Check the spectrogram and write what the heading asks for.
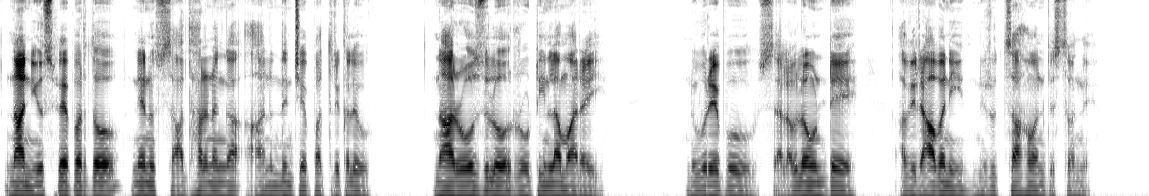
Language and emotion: Telugu, sad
